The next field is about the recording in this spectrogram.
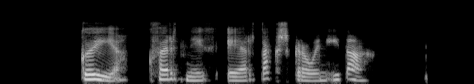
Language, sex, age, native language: Icelandic, female, 20-29, Icelandic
